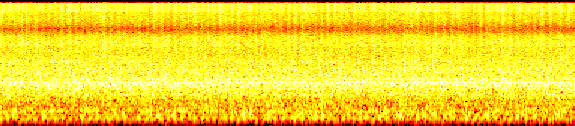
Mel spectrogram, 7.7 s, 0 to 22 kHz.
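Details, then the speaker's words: 1958 Evinrude 18HP Fastwin two-stroke outboard after rebuild (replacement powerhead, new rings, crankpin bearings, NGK B6S plugs), 30-weight oil mix, in water, cover on: steady, busy idle burble at even speed, no misses or surges; healthy. "Now here's the motor running with the cover on for the first time in probably 25 years."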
